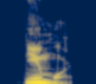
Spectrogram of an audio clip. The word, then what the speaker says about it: Nimoy: All right, what's the right way to say his last name? Is it Nimoy or Nimoy? – Nimoy.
